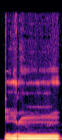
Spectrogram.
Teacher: قاف پیش کو، را واو مد پیش رو، قرو، 5 الف کے برابر آپ نے اسے کھینچنا ہے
